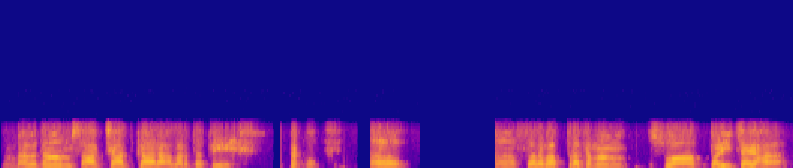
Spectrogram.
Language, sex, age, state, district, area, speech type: Sanskrit, male, 60+, Bihar, Madhubani, urban, conversation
